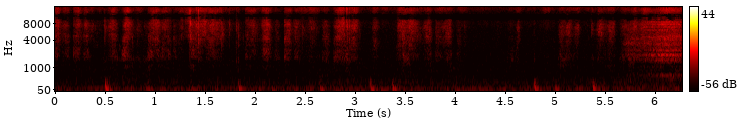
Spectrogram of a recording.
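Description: Pen on paper jotting sewing notes, quiet close scratchy strokes with light taps spaced irregularly, alone without voices.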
